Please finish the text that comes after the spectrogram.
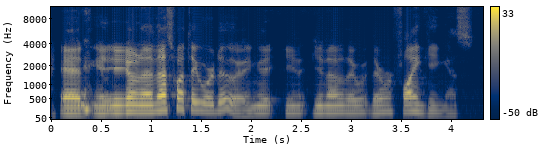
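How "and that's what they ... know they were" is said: plain reading voice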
